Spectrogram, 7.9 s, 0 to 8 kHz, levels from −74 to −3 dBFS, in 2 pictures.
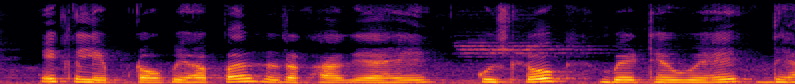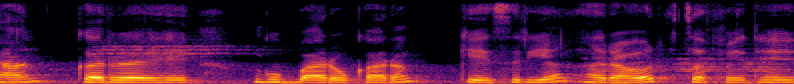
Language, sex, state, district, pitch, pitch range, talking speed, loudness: Hindi, female, Bihar, Begusarai, 220 Hz, 210-235 Hz, 180 wpm, -18 LUFS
